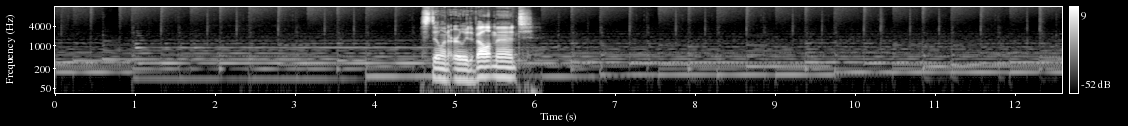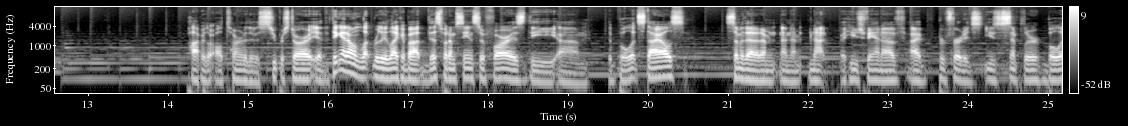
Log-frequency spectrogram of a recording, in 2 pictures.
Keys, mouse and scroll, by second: 0.3 ctrl+d, 16.3 ctrl+d, 17.1 Escape, 17.8 ctrl+u, 18.2 ctrl+u, 18.6 ctrl+u, 19.1 ctrl+u, 19.7-21.3 typing, 22.1 Escape, 22.3 k, 22.6 k, 22.6 k, 22.8 k.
